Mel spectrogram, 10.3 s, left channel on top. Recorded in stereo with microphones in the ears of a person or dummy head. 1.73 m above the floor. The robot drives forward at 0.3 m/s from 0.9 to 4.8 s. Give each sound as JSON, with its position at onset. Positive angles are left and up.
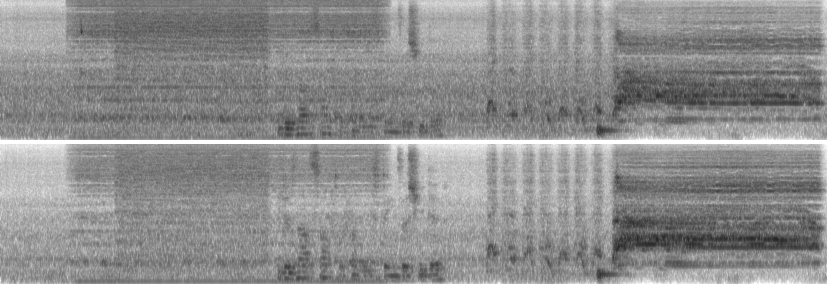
{"t": 1.4, "sound": "a hiss", "side_deg": 25, "distance_m": 1.5}
{"t": 3.5, "sound": "a man speaking", "side_deg": -50, "distance_m": 1.6}
{"t": 6.1, "sound": "scissors", "side_deg": 30, "distance_m": 1.6}
{"t": 7.7, "sound": "a scream", "side_deg": -70, "distance_m": 0.8}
